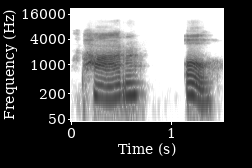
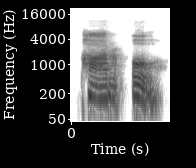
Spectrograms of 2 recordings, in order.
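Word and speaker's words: פַּרְעֹה: And this is an ayin with a cholem, and this hay is silent, so this is o, par o.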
